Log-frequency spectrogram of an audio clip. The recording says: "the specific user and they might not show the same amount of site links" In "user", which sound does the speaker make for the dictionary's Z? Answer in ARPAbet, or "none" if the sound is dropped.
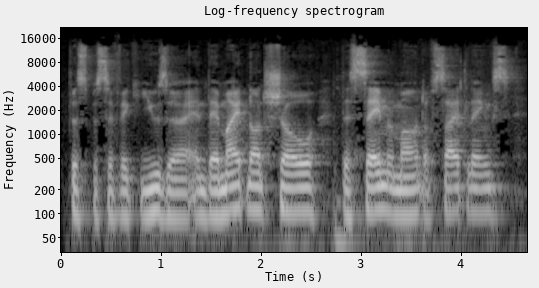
Z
